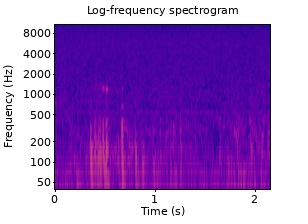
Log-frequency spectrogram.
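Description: A pause in the talk: quiet room tone with a faint steady hum, and two or three soft low thumps about half a second in.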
